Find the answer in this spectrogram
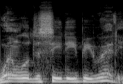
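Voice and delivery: mock eager, excited tone. Retelling a call with a music director: imitating someone excited. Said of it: "And he's all excited".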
